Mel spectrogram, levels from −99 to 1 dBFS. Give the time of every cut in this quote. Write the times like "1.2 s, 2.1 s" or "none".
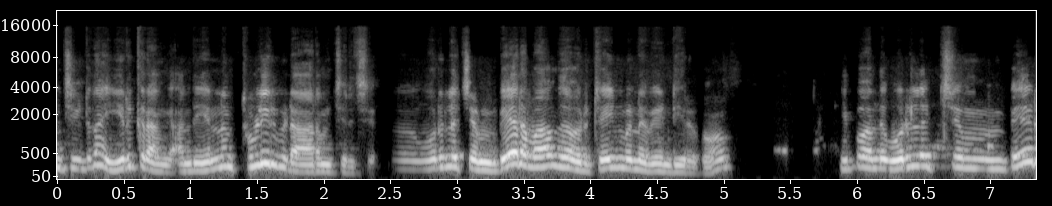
2.8 s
